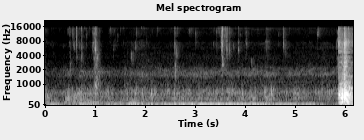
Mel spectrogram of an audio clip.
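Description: Raw shrimp tipped from a metal mesh strainer into a pan of tomato broth: faint drips and small wet plops with a few light clicks, then a louder knock near the end.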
